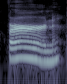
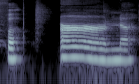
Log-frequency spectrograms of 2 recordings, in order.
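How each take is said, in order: First: Said in the usual way. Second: "F-ern" split into f and a long ern; segmented sounds. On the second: Shown as a demonstration. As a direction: stretch it apart as F-ern. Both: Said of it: "what about fern?".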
